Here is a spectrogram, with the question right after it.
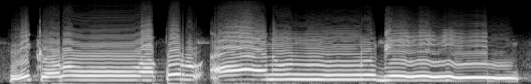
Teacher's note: ان هو الا ذکر وقرآن مبین، اس کو موٹا کریں گے، قاف اور را کو، اور حمزہ کو کھینچیں گے، نون کو میم کے ساتھ ملاتے ہوئے غنہ بھی کریں گے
